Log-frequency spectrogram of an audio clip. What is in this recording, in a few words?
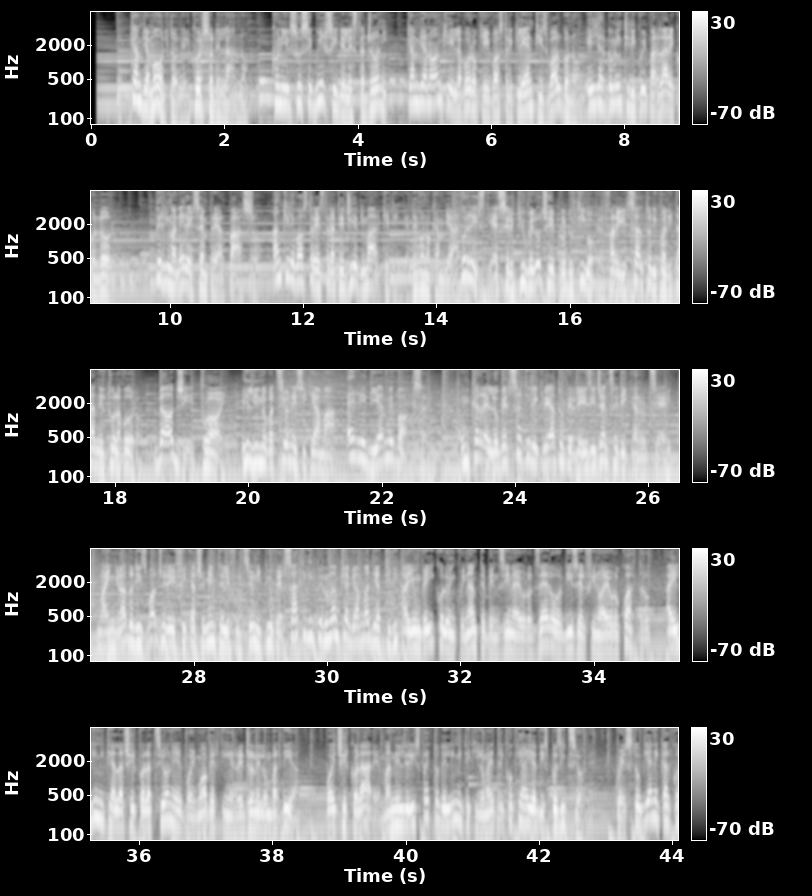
italian male corporate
